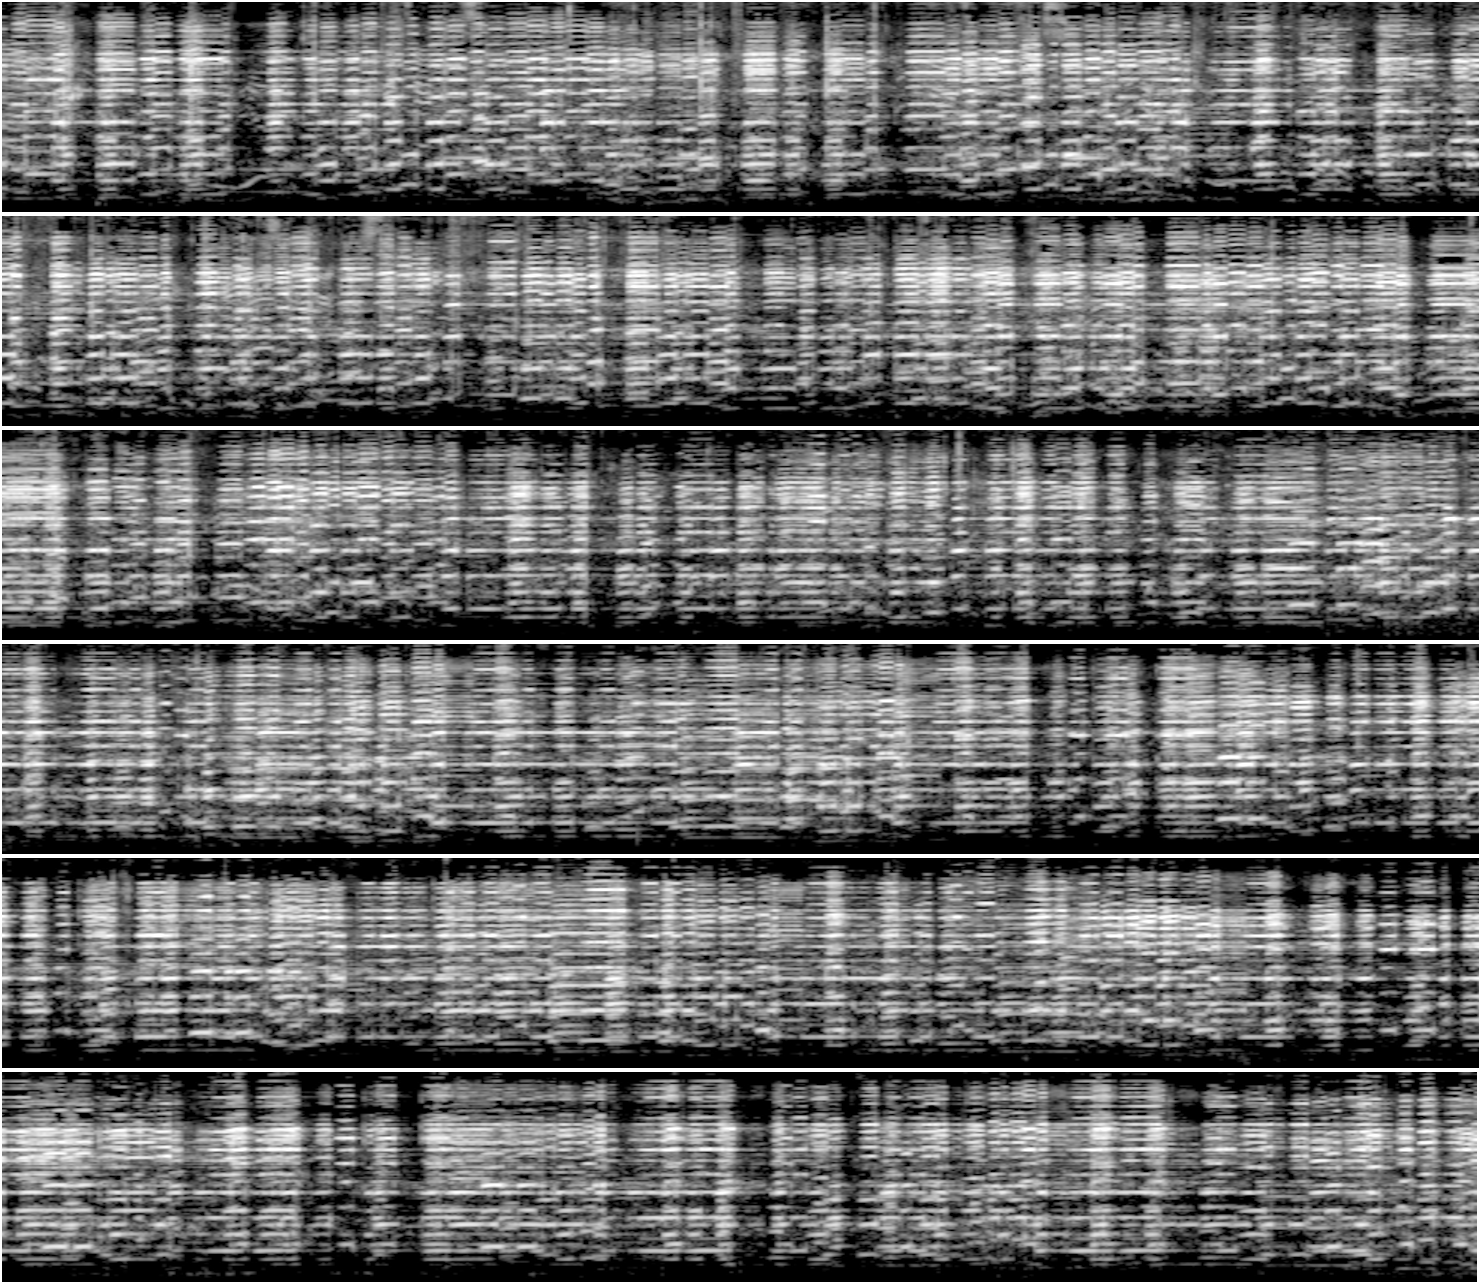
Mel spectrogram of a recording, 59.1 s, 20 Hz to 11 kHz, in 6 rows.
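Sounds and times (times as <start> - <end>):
accordions playing dance tune: 0.0 - 59.0.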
